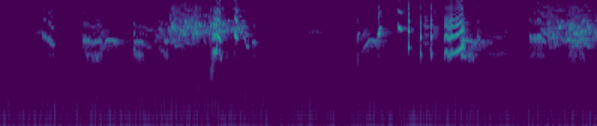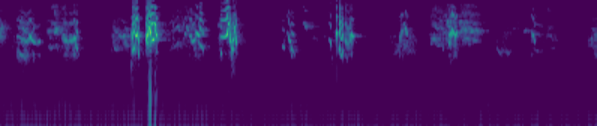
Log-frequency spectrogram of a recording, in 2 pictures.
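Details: Two adult pet rosy-faced lovebirds, a red-head green opaline and a white-head pallid aqua opaline, chirp loudly in a small room: bursts of harsh, high, buzzy chirps in irregular clusters, some sharp and loud.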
